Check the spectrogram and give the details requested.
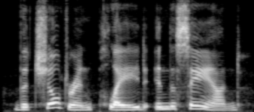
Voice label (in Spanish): Dictado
